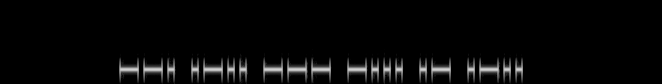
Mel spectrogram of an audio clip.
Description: Morse code, heard as a keyed tone, about 20 wpm, 700 Hz. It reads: GLOBAL
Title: 6 Letter Words - First 3 Letters Given - 20wpm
